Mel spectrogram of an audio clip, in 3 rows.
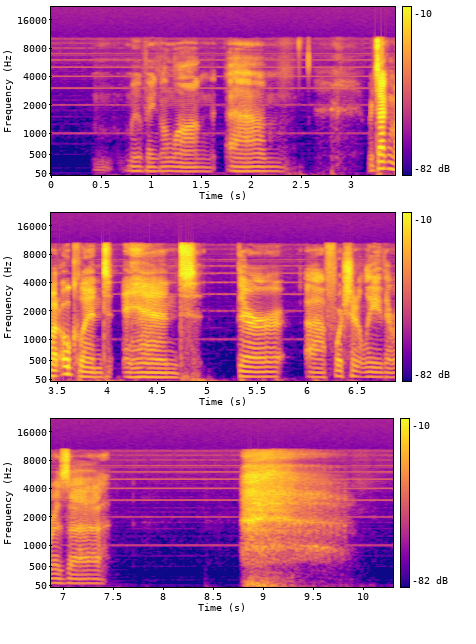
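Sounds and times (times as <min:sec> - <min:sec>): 
speech: 0:00.8 - 0:02.5, 0:03.2 - 0:07.5
deep breath: 0:02.6 - 0:03.2, 0:08.8 - 0:10.0.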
